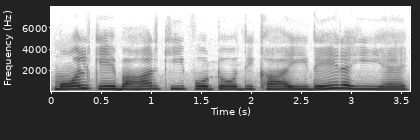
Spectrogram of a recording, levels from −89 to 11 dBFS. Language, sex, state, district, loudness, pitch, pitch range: Hindi, female, Rajasthan, Jaipur, -12 LUFS, 240 Hz, 235-255 Hz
